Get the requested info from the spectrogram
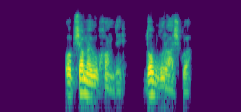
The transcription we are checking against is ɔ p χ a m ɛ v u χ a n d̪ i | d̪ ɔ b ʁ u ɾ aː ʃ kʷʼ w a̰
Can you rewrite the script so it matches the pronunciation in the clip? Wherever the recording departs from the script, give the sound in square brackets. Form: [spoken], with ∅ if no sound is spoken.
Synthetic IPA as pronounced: ɔ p [ʃ] a m ɛ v u χ a n d̪ i | d̪ ɔ b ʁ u ɾ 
